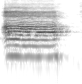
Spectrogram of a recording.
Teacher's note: is very open so it's an open vowel and it's not all the way at the front of our mouth but it's not in the back either it's somewhere in the middle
